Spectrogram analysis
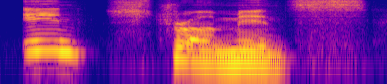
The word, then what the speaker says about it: instruments: So musical, 你就是用 music 后面加 al, and then we have instruments. And this mints 那个 i 发刷, so it's a short I here. Be careful there.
